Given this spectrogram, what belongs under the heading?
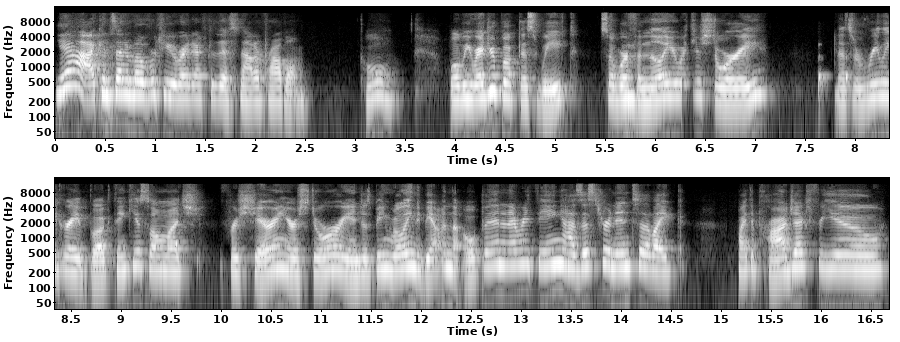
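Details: Adult woman speaking; typical speech.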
